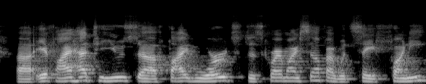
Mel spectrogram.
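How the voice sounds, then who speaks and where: Fairly quick and fairly even in intonation, the speech comes in a French Canadian accent. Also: man. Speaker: loss prevention manager and author. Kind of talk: casual chat.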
